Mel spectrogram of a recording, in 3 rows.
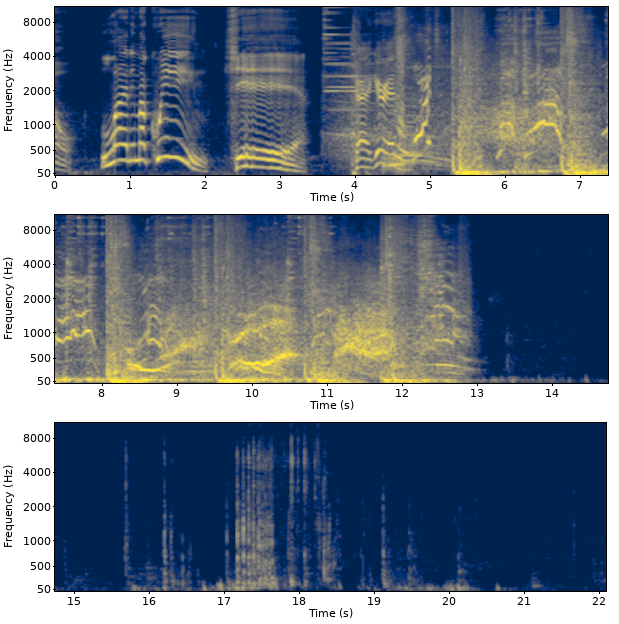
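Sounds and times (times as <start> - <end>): cartoon soundtrack with voices: 1.2 - 13.0.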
